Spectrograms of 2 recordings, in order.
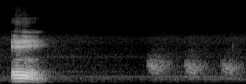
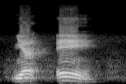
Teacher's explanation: Nasalizando o E aberto, teríamos EN. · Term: E nasal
